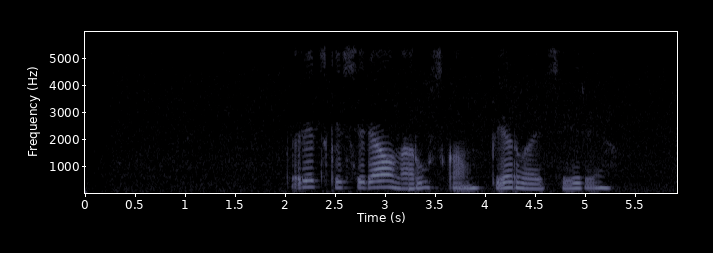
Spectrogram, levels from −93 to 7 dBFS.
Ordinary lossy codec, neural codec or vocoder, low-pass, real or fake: none; none; 5.4 kHz; real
